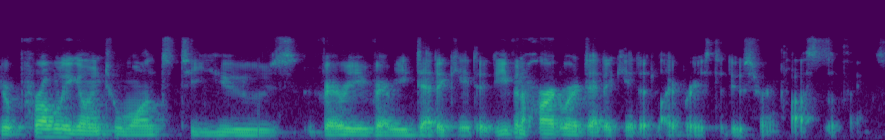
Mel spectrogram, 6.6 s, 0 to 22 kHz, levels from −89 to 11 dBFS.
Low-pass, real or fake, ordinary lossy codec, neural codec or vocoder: 7.2 kHz; real; Opus, 24 kbps; none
